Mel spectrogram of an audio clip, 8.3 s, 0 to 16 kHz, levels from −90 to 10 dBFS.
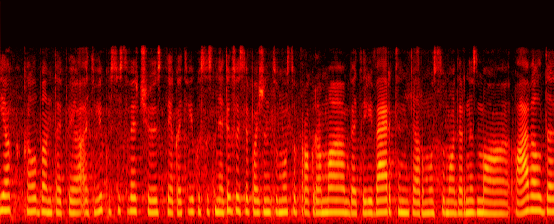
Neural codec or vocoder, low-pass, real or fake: codec, 16 kHz, 4 kbps, FunCodec, trained on LibriTTS, 50 frames a second; 7.2 kHz; fake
